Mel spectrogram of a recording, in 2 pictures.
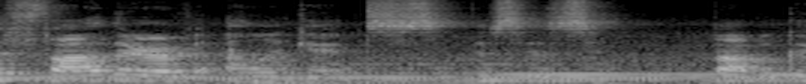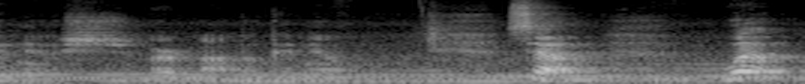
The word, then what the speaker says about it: baba ganoush: Today we're going to do a simple dish called baba ganoush, otherwise pronounced as baba ganu.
